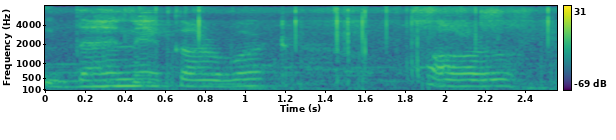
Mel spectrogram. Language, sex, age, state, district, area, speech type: Urdu, female, 60+, Bihar, Khagaria, rural, spontaneous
